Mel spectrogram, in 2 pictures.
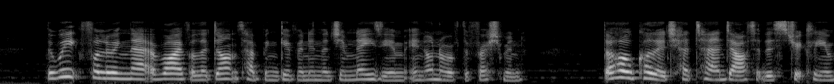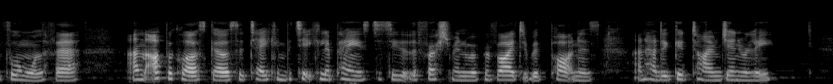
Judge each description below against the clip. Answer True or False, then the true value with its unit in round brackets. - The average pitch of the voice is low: False (210 Hz)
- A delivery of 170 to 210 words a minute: True (190 wpm)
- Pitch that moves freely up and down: False (4.1 semitones)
